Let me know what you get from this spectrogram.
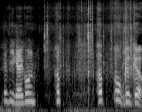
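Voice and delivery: high, loud coaxing; encouraging praise. Real, not acted. Hiker urging his dog over the stile, loud and high. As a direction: cheer her over the stile.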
